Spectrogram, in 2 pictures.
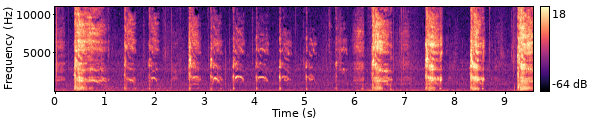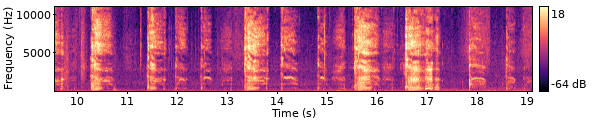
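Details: Sudden harsh coughing and choking fit that came out of nowhere: repeated harsh, forceful coughs with gagging and throat-clearing between, about a dozen bursts over twenty seconds.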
